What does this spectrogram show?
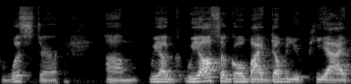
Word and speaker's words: Worcester: It's spelled Worcester, but it's pronounced Worcester.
